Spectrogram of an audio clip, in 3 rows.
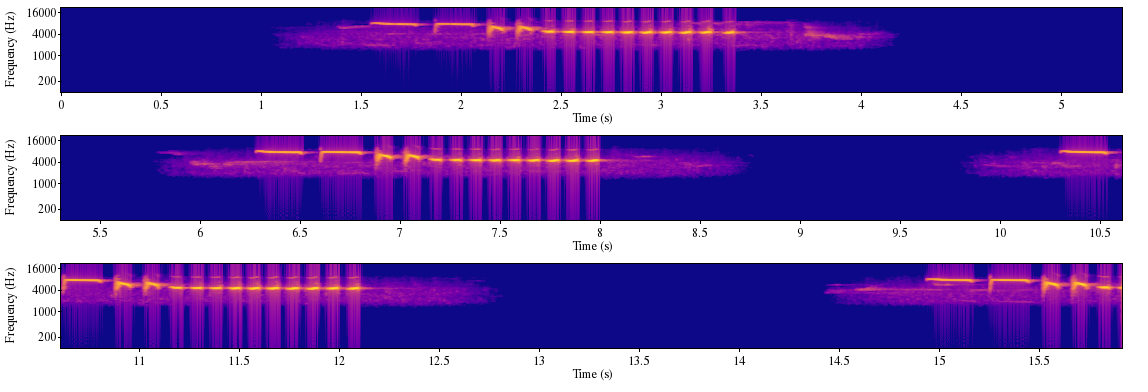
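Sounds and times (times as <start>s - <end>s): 
Eurasian blue tit giving high descending notes and rapid trill: 1.2s - 4.1s, 5.9s - 8.7s, 9.9s - 12.6s, 14.4s - 15.9s.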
